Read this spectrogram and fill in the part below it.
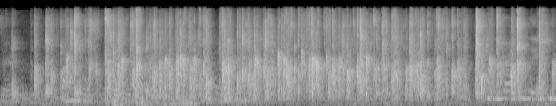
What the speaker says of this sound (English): Please stand up and let's give them both a round of applause as our finalists.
